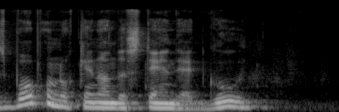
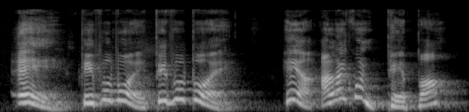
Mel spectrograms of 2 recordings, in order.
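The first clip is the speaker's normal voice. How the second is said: 1 mocking call; 8 semitones higher than usual. Driver calls Bobo mockingly.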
